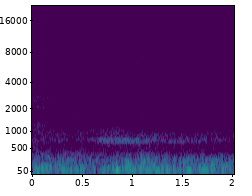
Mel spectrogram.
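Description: Quiet pasture ambience: a faint, uneven low rumble with no distinct event.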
